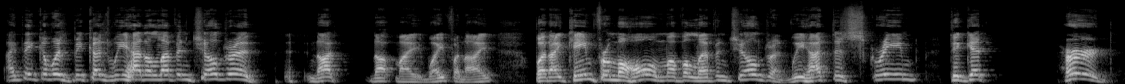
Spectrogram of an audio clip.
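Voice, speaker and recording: An older man hosting a health podcast as a doctor, talking loudly and passionately, with frequent laughs. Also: high voice, animated, measured pace. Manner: loud, emphatic, passionate, laughs often. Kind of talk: casual health podcast talk.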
